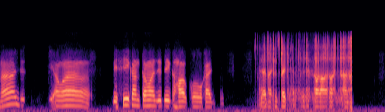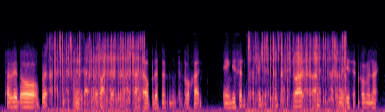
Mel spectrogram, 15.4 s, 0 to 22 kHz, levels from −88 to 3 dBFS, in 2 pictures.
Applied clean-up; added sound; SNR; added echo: neural diffusion model UNIVERSE++.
